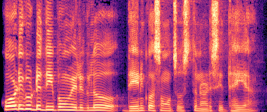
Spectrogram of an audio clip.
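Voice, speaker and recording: A man narrating a story in an expressive, dramatic reading. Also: fairly high pitch, a little fast.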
